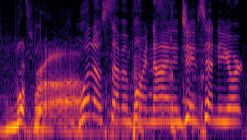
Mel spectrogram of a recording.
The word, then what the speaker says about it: WRFA: Pronounced woofra.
